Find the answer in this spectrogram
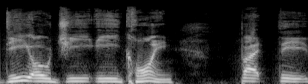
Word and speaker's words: Doge: cryptocurrency grabbing headlines is doge coin now that pronunciation d-o-g-e coin but the the inventor of it he says it's pronounced doge some people are calling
